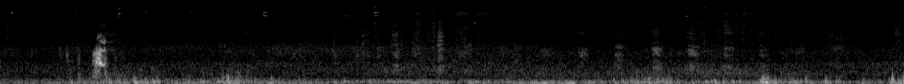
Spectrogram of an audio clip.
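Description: A small dog gives one sharp yip about a second in, followed by a few fainter yips, over a steady low rumble.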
